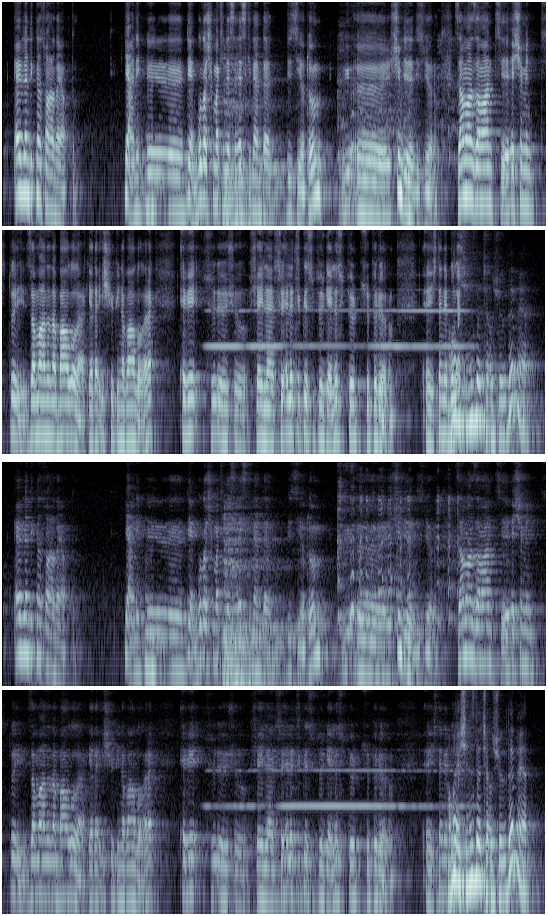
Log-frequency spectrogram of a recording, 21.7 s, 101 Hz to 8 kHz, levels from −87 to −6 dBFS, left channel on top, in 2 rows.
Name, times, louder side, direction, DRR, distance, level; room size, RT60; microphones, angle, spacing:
voice 1, 0.2-1.5 2.4-6.5 6.7-20.0, left 8 dB, 80° left, 0.3 m, -30 dB
voice 2, 2.8-3.2 19.8-21.4, right 3 dB, 40° right, 0.5 m, -27 dB
sound 1, 4.3-7.5, equal, 10° right, 0.8 m, -38 dB
Laughter, 6.7-8.2 8.7-9.5, right 3 dB, 85° right, 1.2 m, -40 dB
Wind instrument woodwind instrument, 14.9-20.2, left 2 dB, 50° left, 2.6 m, -41 dB
8.7 x 8.0 x 5.6 m
head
